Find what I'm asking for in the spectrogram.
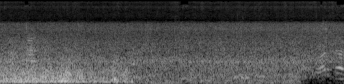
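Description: Heavy downpour in a farm orchard, a dense close roar of rain with a low rumbling burst at the start that fades into steady pouring, then thins toward the end.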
